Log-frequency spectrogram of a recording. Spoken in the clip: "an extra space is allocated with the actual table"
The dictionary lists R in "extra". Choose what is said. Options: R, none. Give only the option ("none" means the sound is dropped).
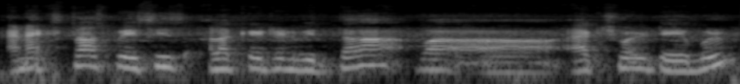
R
